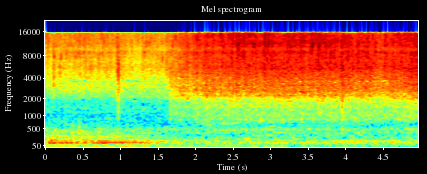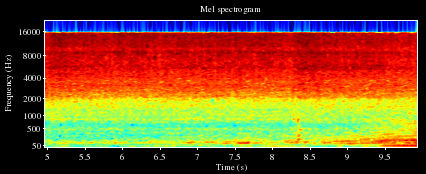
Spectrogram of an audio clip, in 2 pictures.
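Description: Raw chicken pieces going into hot oil with sautéed garlic, onion and tomato in a pan, sizzling. The sizzle grows louder in two steps, about two and about five seconds in, as the chicken goes in.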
